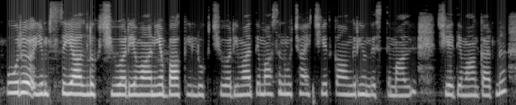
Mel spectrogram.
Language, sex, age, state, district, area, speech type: Kashmiri, female, 30-45, Jammu and Kashmir, Srinagar, urban, spontaneous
